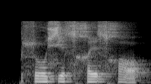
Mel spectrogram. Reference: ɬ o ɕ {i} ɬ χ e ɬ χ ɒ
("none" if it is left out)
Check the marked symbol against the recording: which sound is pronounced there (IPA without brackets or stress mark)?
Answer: e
